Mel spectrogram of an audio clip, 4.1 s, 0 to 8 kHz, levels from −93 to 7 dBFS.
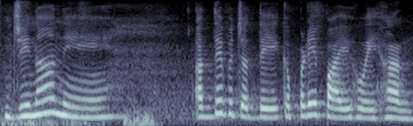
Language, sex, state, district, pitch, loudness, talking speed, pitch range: Punjabi, female, Punjab, Kapurthala, 230 Hz, -16 LUFS, 115 wpm, 210-260 Hz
